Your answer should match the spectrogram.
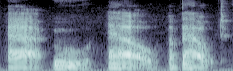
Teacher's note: A diphthong is a sound that starts with one vowel sound and transitions into another vowel sound. Ow, for example, starts with the sound a and ends with the sound oo.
